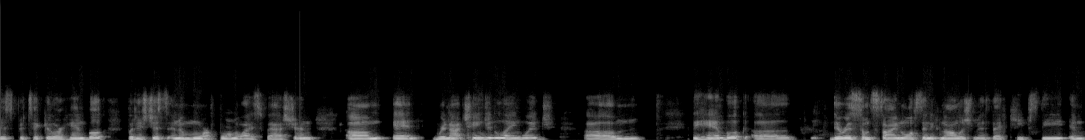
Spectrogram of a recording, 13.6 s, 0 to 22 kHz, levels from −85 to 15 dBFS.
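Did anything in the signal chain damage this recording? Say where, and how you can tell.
Yes. From 3.69 to 3.74 s and again from 12.10 to 12.31 s, the sound abruptly sags by about 6 dB, then snaps back. That is one channel dropping out, likely at a loose analogue connection, leaving the mono sum with half the shared signal.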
